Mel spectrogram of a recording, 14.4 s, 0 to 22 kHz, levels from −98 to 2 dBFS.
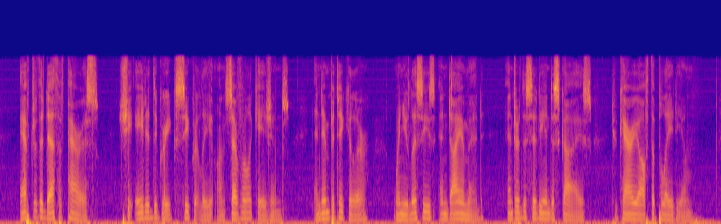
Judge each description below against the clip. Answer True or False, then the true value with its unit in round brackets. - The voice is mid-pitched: False (100 Hz)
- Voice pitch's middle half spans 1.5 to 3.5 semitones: False (3.9 semitones)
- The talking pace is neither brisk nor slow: False (125 wpm)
